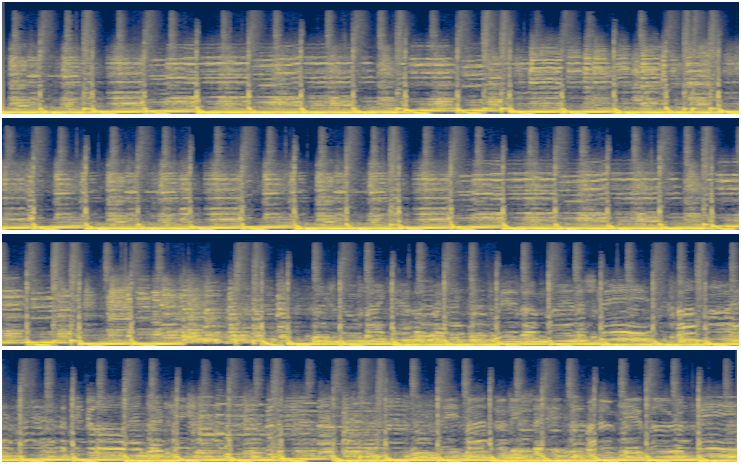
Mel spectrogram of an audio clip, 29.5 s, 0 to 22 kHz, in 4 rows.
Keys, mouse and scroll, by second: 2.5 right click, 3.3-3.7 right drag, 4.4 click, 5.3 scroll up 4, 5.8-6.4 scroll down 5, 6.5-7.5 shift+middle drag, 7.5 scroll up 3, 7.8-13.5 middle drag, 13.5 n, 14.1 click, 14.2 n, 14.4 scroll up 3, 14.6-15.2 scroll down 3, 15.2-18.1 drag, 18.9 n, 19.3-20.2 scroll down 2, 20.2 g, 22.2 shift+Right, 22.6 g, 25.4 i, 25.7 shift+Left, 26.2 space, 28.1 space, 28.8 space.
